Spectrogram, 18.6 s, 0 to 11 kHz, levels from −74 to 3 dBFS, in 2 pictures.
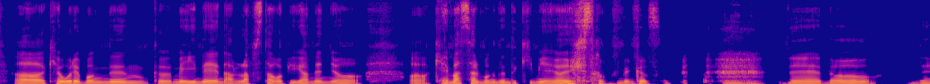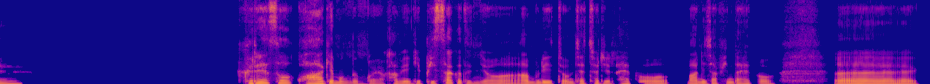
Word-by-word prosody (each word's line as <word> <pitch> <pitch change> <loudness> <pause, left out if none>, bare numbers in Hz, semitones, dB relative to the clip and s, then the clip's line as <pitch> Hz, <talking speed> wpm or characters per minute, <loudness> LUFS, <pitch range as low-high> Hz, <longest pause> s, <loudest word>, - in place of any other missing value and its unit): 어 125 0 +5
겨울에 140 +1 +5
먹는 115 -1 +1
그 105 -1 0
메인의 115 +2 +3
라 90 - +1
랍스터 100 +4 -1
하고 100 - +2
비교하면요. 105 +1 -1 0.5
어 - - -2
게맛살 150 +6 +3
먹는 105 -4 0
느낌이에요. 100 +1 +1
여기서 100 +2 +3
먹는 105 0 -2
것은. 105 +3 -1 1.2
네. 110 -5 +3
너 120 +7 +3 0.4
네. 115 -3 -6 2.4
그래서 180 +2 +2
과하게 115 +8 +3
먹는 90 +1 -5
거예요. 85 -1 -10
가면 100 +2 -4
이게 - - -6
비싸거든요. 90 -5 0 0.3
아무리 100 +3 0
좀 - - -4
제철이라 - - -5
해도 - - -4 0.2
많이 95 +2 -1
잡힌다 105 0 -5
해도. 105 +3 -7 0.6
어 110 0 +2
110 Hz, 260 characters per minute, -25 LUFS, 100-120 Hz, 2.4 s, 어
